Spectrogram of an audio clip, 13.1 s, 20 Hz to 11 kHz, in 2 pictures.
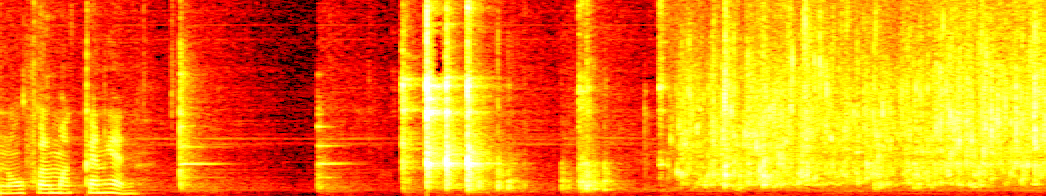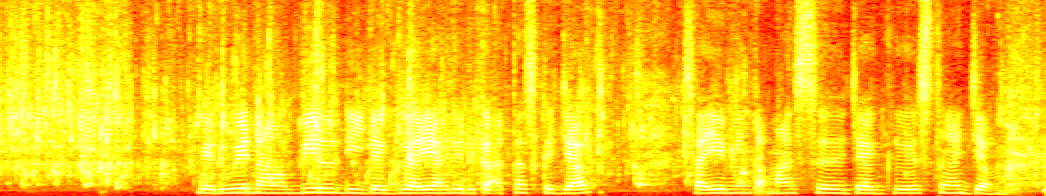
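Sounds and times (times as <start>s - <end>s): whisk swishing water: 4.2s - 11.5s.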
